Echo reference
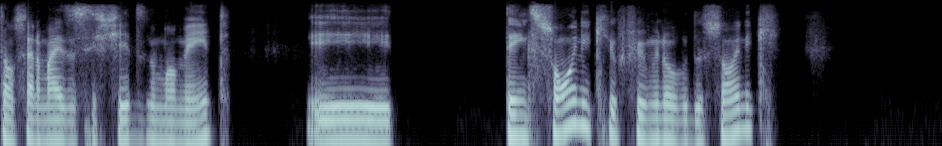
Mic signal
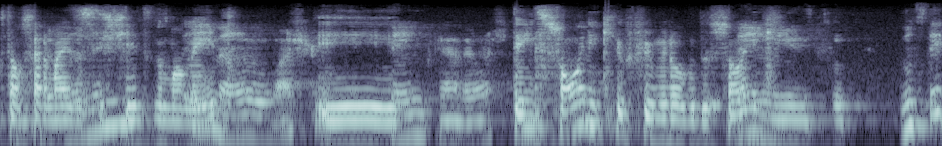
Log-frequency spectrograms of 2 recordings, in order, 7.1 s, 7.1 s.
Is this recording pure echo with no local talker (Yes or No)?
No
